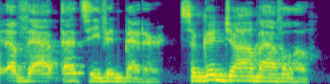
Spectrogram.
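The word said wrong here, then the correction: Avello: Okay, I hate to be a smartass, but I thought it was a velo, like hello. – It is a velo, rhymes with yellow. – All right. So we got that straight as well. So it's not Avalo, it's a velo.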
